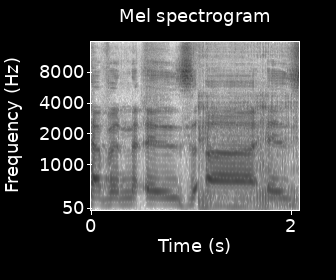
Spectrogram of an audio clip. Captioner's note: zzzzzzzzz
